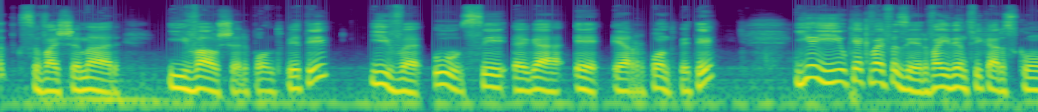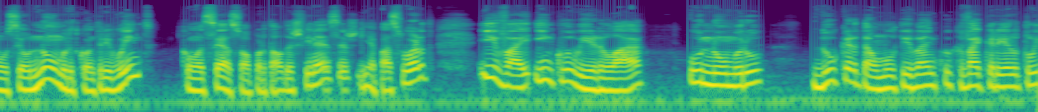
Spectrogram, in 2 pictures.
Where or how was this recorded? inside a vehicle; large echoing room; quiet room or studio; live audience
inside a vehicle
